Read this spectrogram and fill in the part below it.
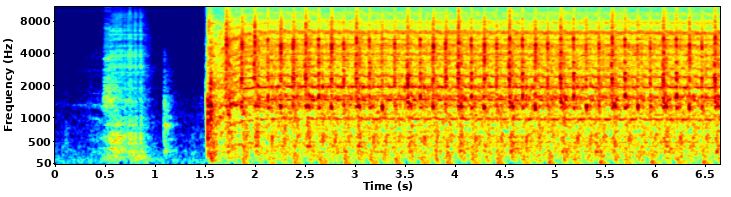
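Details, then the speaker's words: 2003 Nissan Sentra Spec V QR25DE, first dry cold start after timing chain tensioner modification, priming oil to tensioner, cam solenoid and phaser: catches and runs with a steady sharp ticking, expected to fade once oil fills the chambers. "this is in the effort to try to eliminate any kind of rattle or noise during a cold start permanently started with the timing chain tensioner because it does sound like the assignment chain is"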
